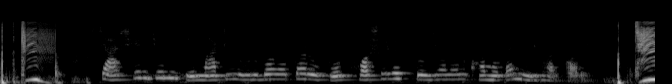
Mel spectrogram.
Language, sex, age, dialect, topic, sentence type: Bengali, female, 41-45, Standard Colloquial, agriculture, statement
